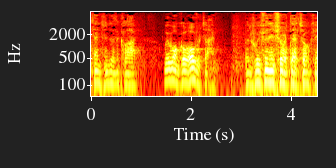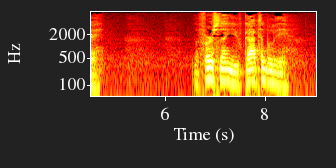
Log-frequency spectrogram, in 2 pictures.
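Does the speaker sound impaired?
Yes: Parkinson's; hand tremor during talk.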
